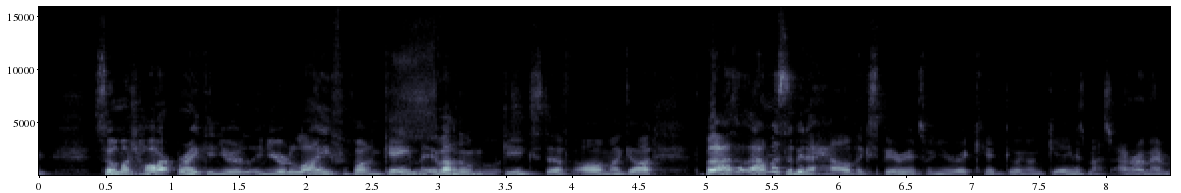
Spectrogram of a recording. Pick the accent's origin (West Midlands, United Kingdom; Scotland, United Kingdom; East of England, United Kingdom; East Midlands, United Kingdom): Scotland, United Kingdom; now in England; I'm Scottish, mate. Yeah, I know. I don't sound it.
